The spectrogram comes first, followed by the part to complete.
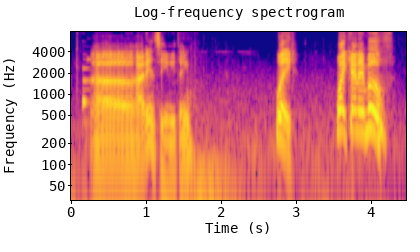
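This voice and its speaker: At a moderate pace and a middle pitch, the speaker uses a put-on character voice. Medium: video game.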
